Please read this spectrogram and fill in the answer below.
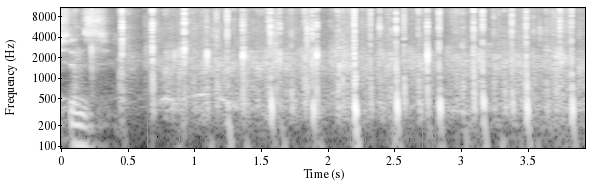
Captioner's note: audience clapping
